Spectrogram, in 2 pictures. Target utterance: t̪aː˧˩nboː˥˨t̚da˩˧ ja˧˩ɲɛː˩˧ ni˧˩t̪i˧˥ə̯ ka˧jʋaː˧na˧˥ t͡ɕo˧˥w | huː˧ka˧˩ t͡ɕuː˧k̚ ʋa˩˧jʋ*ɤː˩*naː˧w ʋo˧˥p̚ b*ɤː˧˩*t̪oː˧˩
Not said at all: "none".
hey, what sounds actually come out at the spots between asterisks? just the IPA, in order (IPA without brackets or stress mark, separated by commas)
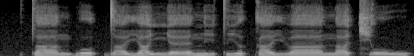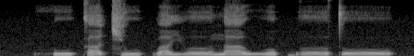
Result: ɤː˩, ɤː˩˧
